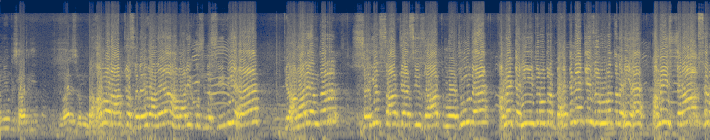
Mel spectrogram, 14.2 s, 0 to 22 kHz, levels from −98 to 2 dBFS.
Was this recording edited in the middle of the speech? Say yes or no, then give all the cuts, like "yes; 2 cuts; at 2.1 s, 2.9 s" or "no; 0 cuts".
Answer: yes; 1 cut; at 1.8 s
